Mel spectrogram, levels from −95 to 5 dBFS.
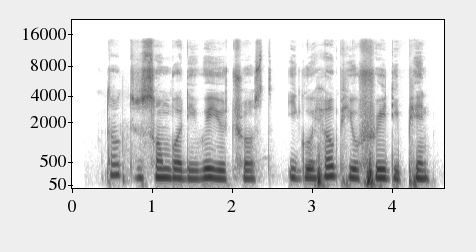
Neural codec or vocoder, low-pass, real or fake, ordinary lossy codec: none; 14.4 kHz; real; none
